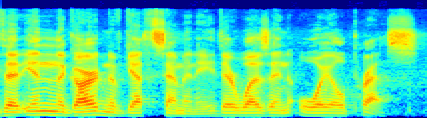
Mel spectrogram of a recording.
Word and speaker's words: Gethsemane: If we were to take the Hebrew words for, oil, and press, and put them together, we would pronounce them, in English, we would say Gethsemane. Gethsemane.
